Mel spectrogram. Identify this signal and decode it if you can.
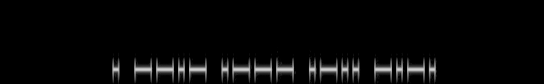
Morse code, heard as a keyed tone, about 23 wpm, 700 Hz. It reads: EQJLC
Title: Code Groups - 5 Letter:Numbers - 22wpm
